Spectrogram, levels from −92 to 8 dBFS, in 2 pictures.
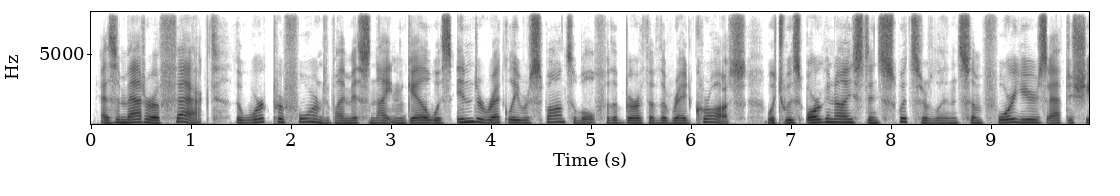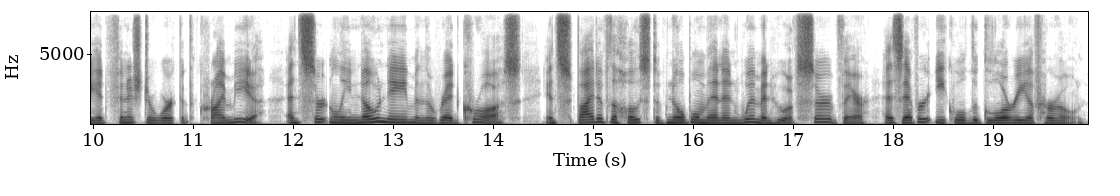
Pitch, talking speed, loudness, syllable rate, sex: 185 Hz, 205 wpm, -19 LUFS, 5.3 syllables/s, female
